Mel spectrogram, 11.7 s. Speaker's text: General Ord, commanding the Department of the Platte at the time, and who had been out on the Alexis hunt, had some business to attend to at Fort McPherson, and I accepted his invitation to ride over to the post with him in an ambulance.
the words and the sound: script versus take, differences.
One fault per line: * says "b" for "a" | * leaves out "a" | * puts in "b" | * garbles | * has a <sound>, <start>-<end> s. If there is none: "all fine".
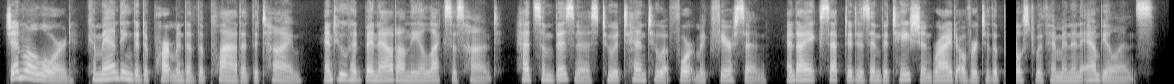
* leaves out "to"
* has a dropout, 10.1-10.2 s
